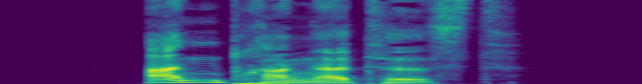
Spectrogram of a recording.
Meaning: inflection of anprangern: 1. second-person singular dependent preterite 2. second-person singular dependent subjunctive II
- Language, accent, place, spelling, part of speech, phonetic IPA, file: German, Germany, Berlin, anprangertest, verb, [ˈanˌpʁaŋɐtəst], De-anprangertest.ogg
